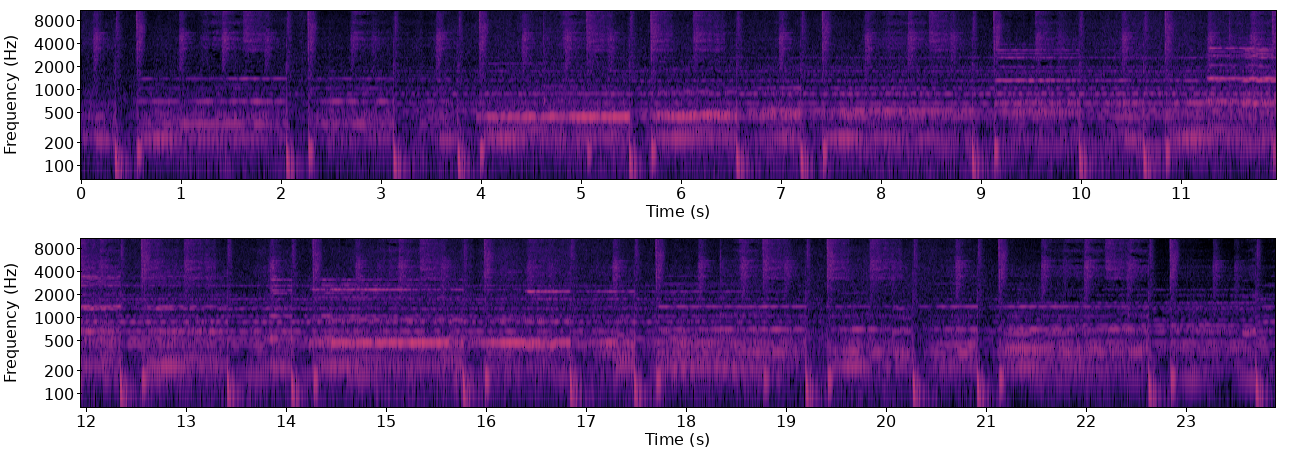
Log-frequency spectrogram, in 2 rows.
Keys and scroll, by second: 0.4 scroll down 1, 1.3 scroll down 1, 2.3 scroll down 1, 2.5 scroll up 1, 8.5 ctrl+z, 8.9 ctrl+z.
